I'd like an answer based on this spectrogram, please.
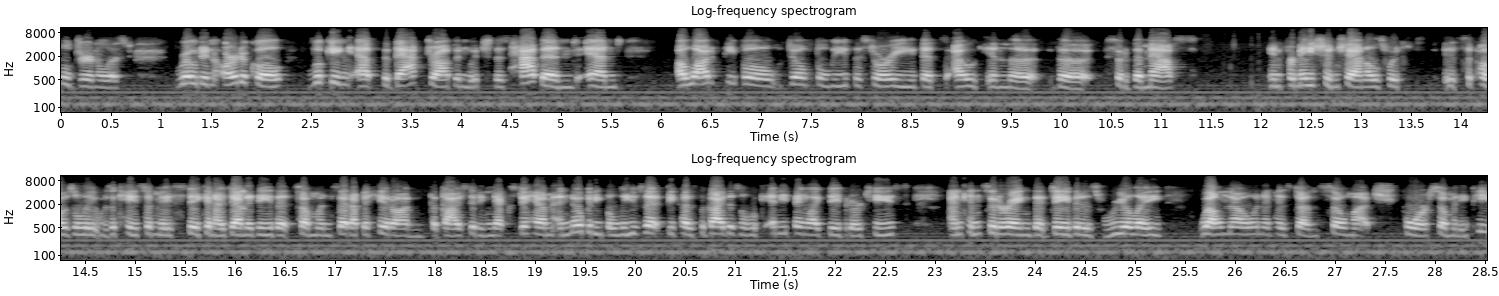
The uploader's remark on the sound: burnt the phone lines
